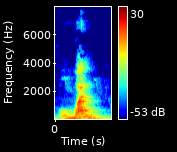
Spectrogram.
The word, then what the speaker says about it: one: इसलिए कि व को जब हम लिखेंगे तो उसका उच्चारण होगा, जैसे एग्जांपल लेते हैं ONE, वन। वन को अंग्रेजी में कैसे लिखेंगे हम? WAN, वन। साउंड इसका वन, तो W आया यहां पर, तो W यहां पर कॉन्सोनेंट है।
